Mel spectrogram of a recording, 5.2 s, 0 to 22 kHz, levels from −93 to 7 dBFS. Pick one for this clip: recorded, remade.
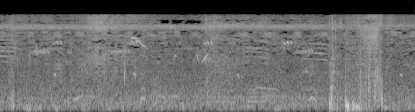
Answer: recorded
